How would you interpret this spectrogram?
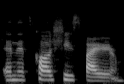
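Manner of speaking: ordinary delivery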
